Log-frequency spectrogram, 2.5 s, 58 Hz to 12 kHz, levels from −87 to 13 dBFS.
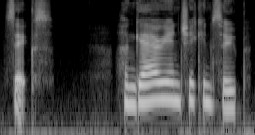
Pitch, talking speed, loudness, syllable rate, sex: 210 Hz, 70 wpm, -19 LUFS, 4.0 syllables/s, female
